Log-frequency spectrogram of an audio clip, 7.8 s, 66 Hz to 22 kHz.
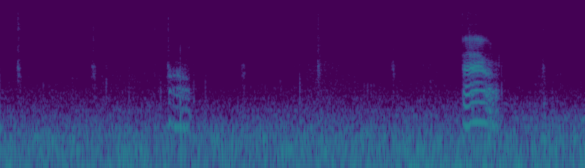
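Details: One of three house cats, tabby, Munchkin and Abyssinian, recorded 28 August 2024, gives a faint short meow and then a louder, brief meow four seconds later over steady room hum, with a person speaking Japanese afterward.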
